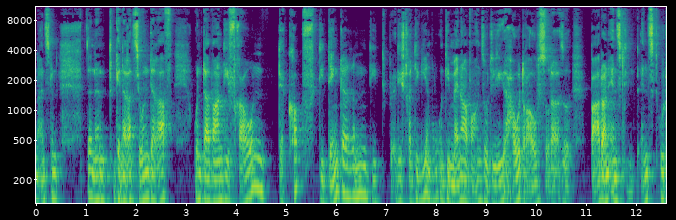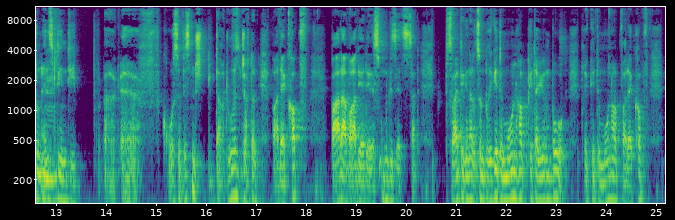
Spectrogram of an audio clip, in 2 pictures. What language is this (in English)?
German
